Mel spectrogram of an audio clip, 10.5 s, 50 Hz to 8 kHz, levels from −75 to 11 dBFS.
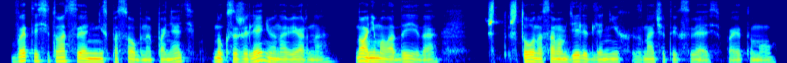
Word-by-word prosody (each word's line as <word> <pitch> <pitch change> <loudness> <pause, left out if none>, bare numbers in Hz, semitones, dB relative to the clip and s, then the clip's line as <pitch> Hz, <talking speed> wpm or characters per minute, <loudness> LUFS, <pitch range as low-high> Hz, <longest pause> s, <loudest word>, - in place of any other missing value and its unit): В 110 +3 -9
этой 135 -1 +3
ситуации 125 -2 0
они 100 0 +5
не 100 0 +4
способны 90 -5 -3
понять. 95 +7 -3 0.2
Ну, - - +2
к - - -7
сожалению, 100 +4 +2
наверно, 90 0 -3 0.3
но 130 - +6
они 115 -3 +8
молодые, 95 -1 +1
да, 85 +4 -6 0.6
шт - - +1
что 115 0 +4
на 100 - +3
самом 95 -2 +2
деле 110 +1 +2
для 85 -1 -5
них 95 +1 -4
значит 95 +1 -6
их - - -8
связь, 80 -3 -8
поэтому 80 0 -8
95 Hz, 150 wpm, -24 LUFS, 85-110 Hz, 0.6 s, они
